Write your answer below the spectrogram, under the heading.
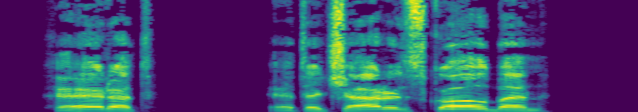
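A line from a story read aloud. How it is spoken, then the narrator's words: Rough roaring voice. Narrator (Russian): проревел знакомый грубый голос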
